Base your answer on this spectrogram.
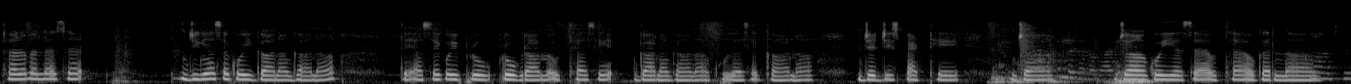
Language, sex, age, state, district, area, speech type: Dogri, female, 18-30, Jammu and Kashmir, Udhampur, rural, spontaneous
